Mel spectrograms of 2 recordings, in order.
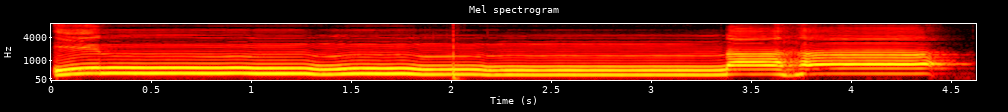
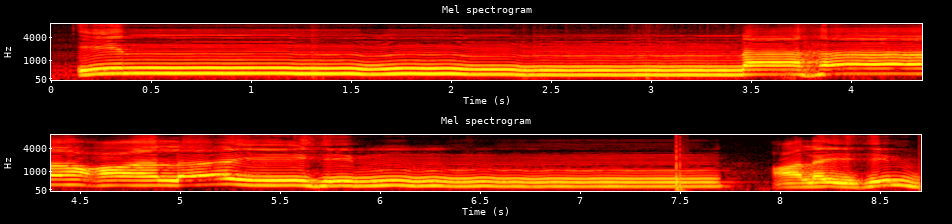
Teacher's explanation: alaihim juga ditahan karena ada mim mati bertemu dengan mim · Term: Idgham Mutamatsilain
